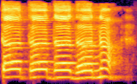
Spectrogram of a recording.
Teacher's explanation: त थ द ध न, और ल स का उच्चारण स्थान दंत है।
